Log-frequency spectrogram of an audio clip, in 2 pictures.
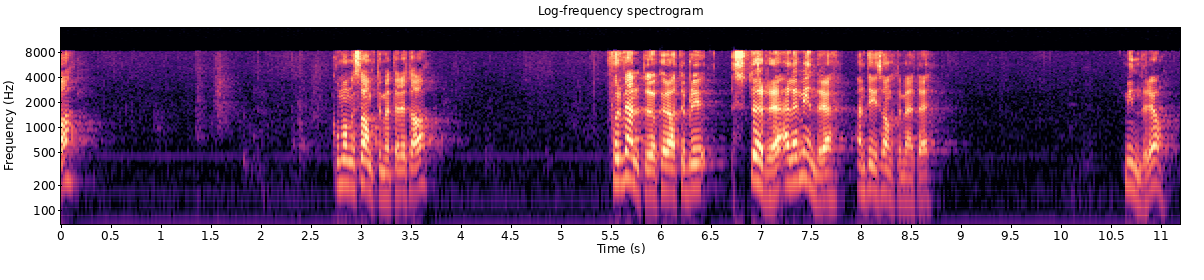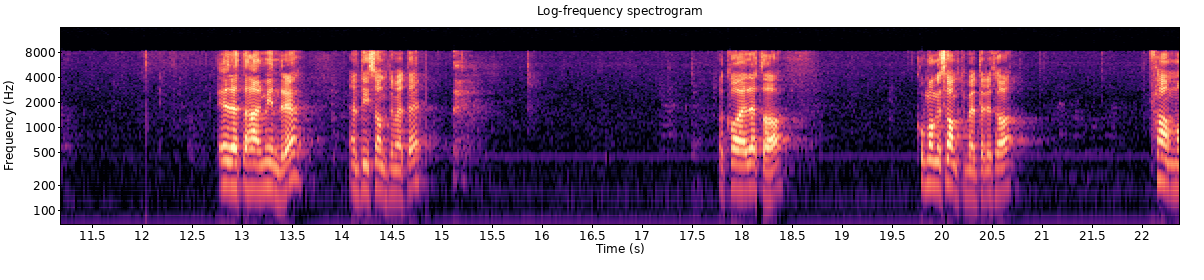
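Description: A man lectures through a microphone, speaking in short bursts with pauses.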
